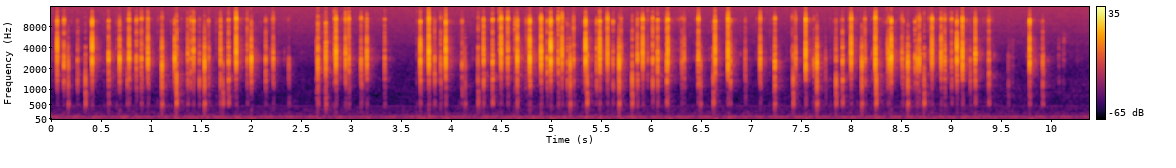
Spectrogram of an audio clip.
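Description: Fingertips type steadily on a mint-green Cyberboard R3 mechanical keyboard with a metal case and plastic keycaps. Dozens of crisp, bright plastic clicks come in quick bursts, with short pauses around the two- and three-second marks. Each keystroke is sharp and dies away almost instantly.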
